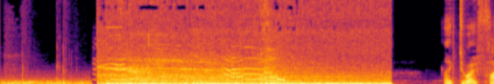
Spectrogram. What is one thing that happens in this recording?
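A loud burst of smoke whooshes and roars.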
